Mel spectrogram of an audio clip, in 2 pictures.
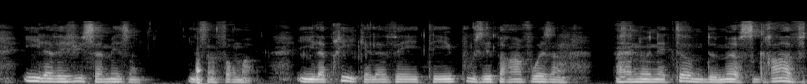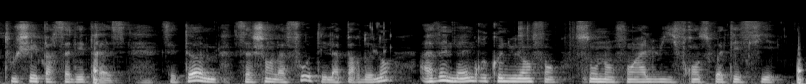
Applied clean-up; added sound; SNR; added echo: neural mask model Resemble Enhance denoiser.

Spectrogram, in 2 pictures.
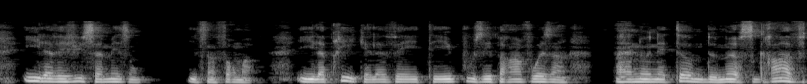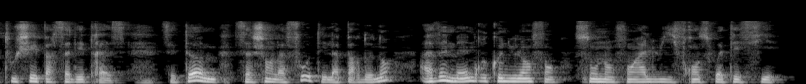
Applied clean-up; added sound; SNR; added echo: none; none; none; none.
